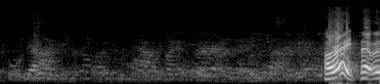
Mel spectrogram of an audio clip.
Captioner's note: audience chattering softly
